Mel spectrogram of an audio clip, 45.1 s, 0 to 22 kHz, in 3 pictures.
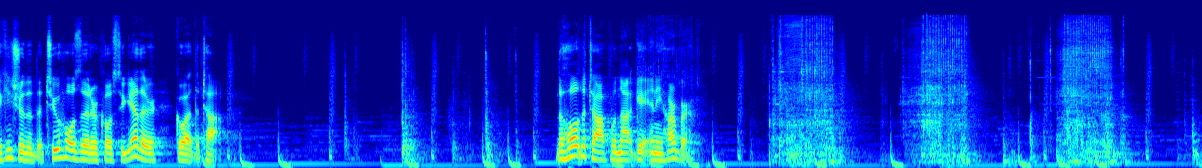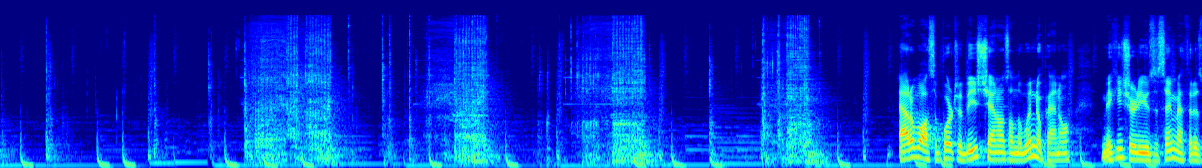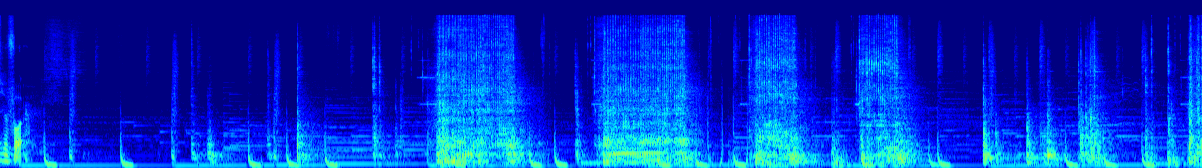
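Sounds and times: faint background music: 0.0 - 45.0
cordless drill driving screws: 18.0 - 19.4, 35.4 - 36.7, 37.5 - 38.8, 39.4 - 41.6.

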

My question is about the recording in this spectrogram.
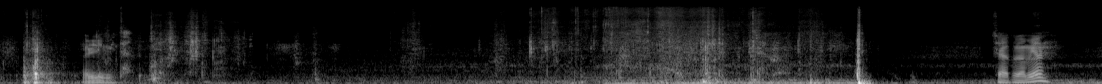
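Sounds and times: soft rustling and handling: 0.9 - 8.5
low rumble: 3.3 - 11.0.

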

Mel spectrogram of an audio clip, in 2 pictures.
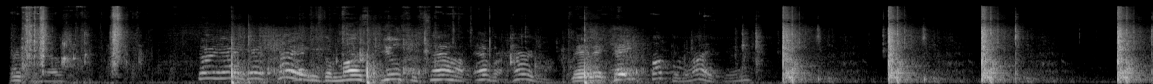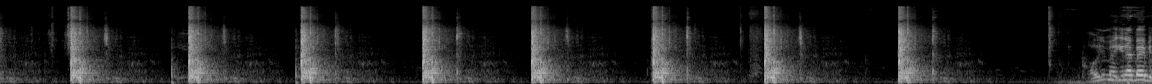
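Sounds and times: rifle shots with echo: 2.2 - 4.4, 5.8 - 6.6, 7.8 - 21.4.

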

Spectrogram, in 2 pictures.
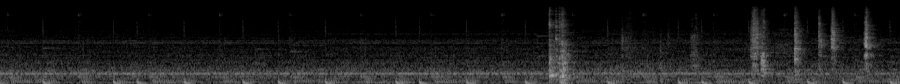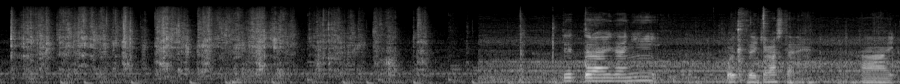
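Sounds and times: utensil stirring in bowl: 7.5 - 13.4.

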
